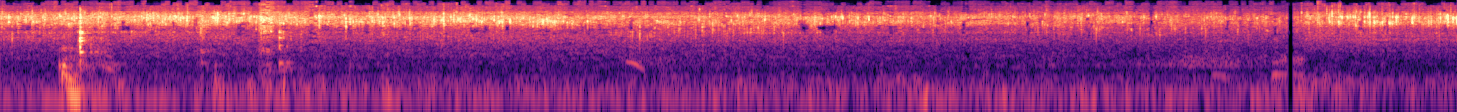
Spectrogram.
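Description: Wild mushrooms sizzle in plenty of butter in a pan over a twig stove outdoors, a constant soft frying hiss with a few faint knocks and occasional low murmurs of a voice.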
